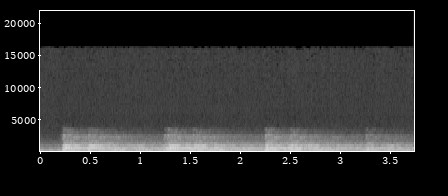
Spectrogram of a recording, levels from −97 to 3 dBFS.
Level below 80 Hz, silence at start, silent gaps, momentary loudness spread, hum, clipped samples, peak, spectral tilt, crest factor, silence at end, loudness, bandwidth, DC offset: -38 dBFS; 0 s; none; 7 LU; none; under 0.1%; -6 dBFS; -8.5 dB/octave; 16 dB; 0 s; -22 LUFS; 16 kHz; under 0.1%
